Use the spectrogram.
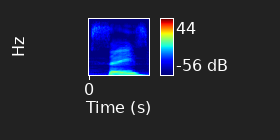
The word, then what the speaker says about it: says: इसको आप says भी कह सकते हैं और says भी कह सकते हैं, ठीक है। Who says यानी SEZ, इस तरह से इसकी प्रोनाउंसिएशन आप बनाएंगे, ठीक है।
